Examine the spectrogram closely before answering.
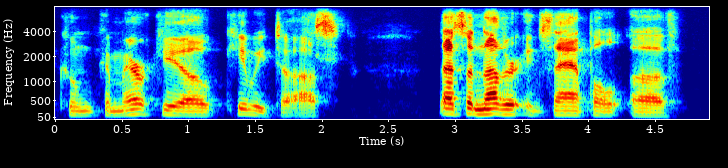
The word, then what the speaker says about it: commercio: in Latin, Crescit cum commercio civitas, all those C's in a row, which in ancient Latin were all pronounced with a K sound, Crescit cum commercio civitas, that's another example of alliteration.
